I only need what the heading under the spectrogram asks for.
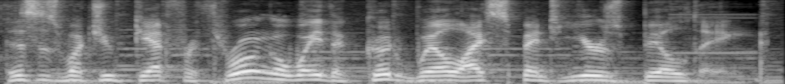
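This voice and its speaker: A man's voice: on the high side, big pitch swings, normal speed, faint music behind. A man playing an old-fashioned, reproachful middle-aged company founder and father in a manga dub, with dramatic delivery. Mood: alarmed, accusing.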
